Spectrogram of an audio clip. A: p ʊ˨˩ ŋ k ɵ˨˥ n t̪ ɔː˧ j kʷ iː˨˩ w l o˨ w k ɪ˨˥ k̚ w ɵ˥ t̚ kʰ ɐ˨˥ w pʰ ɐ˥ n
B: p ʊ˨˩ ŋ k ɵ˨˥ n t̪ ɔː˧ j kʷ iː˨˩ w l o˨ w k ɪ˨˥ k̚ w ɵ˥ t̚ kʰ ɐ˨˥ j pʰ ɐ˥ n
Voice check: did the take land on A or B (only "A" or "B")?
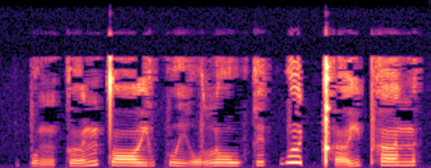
B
